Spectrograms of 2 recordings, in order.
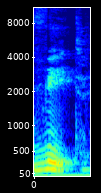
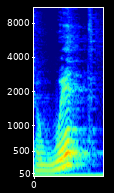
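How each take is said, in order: First: It starts with w and has a long ee vowel. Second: It starts with w and has a short i vowel. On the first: The speaker calls it right. "the word is pronounced wheat" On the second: The speaker calls it wrong. "often mispronounced as wit"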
